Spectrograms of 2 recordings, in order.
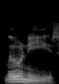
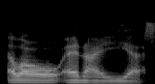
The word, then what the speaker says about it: Luniz: Oh yeah, Loonies, who is spelled Luniz. Mm-hmm. Not. I keep thinking it's like Lonies.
